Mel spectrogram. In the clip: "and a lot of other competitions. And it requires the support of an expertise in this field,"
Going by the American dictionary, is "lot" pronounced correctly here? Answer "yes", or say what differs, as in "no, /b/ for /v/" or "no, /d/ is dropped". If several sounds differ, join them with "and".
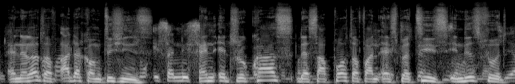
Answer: yes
